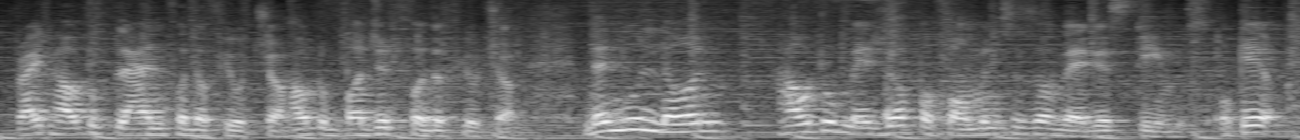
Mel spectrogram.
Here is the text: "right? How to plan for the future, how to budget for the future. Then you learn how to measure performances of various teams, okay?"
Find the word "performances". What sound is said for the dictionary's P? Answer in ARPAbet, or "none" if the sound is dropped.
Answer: P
